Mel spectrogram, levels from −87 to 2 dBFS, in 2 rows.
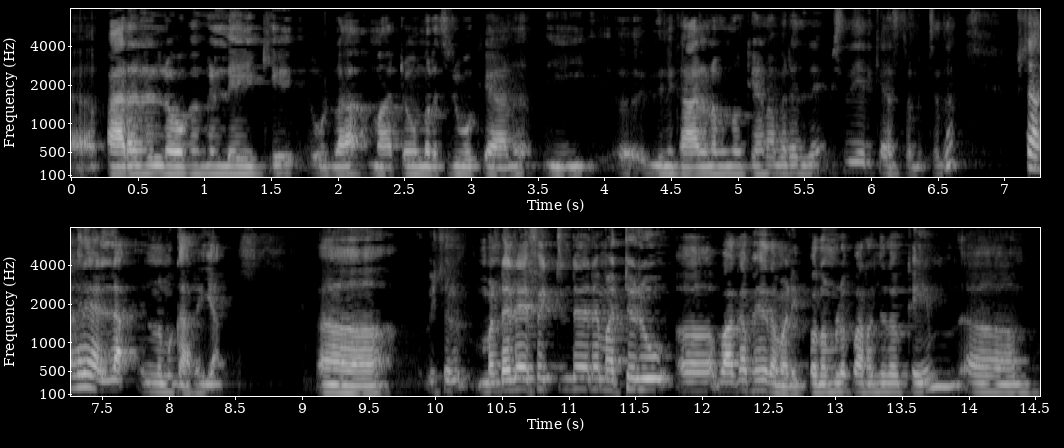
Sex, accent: male, native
